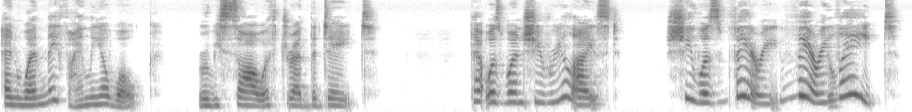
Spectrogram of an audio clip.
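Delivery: gentle rhyming read-aloud; story narration. A narrator's reading. Teacher reading to children in storytime voice. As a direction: read it like a bedtime picture book. Reads picture book aloud.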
